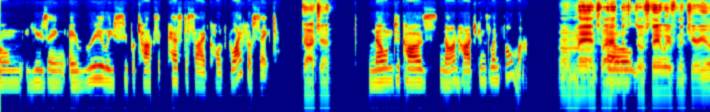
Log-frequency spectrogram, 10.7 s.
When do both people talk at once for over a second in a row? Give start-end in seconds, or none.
none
